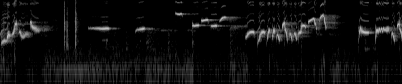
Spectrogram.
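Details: White-rumped shama from Bali in vigorous, varied song to make other shamas answer; long pure whistles give way to fast, tumbling phrases of slurred notes and sharp chips.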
